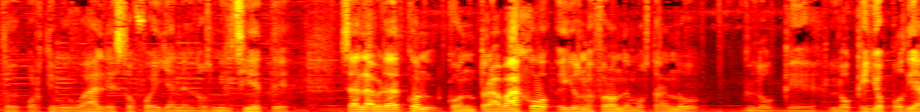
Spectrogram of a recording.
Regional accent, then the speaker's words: Pachuca, Hidalgo, Mexico; Pachuca, Hidalgo.

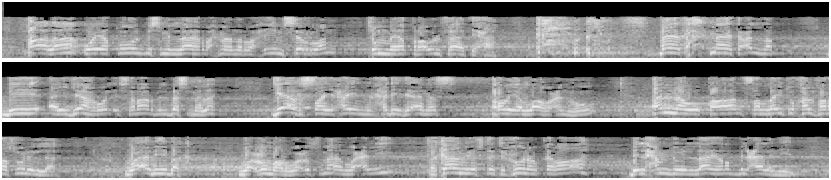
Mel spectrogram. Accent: Yemen; أناس عندنا في اليمن يسيرون على هذا الطريق

